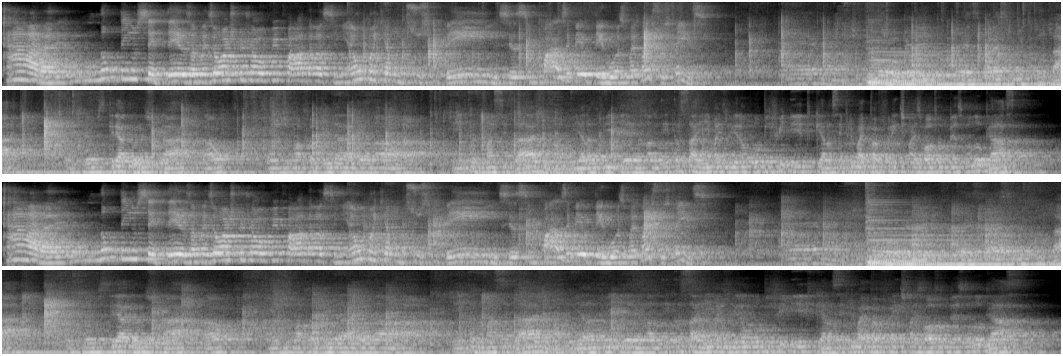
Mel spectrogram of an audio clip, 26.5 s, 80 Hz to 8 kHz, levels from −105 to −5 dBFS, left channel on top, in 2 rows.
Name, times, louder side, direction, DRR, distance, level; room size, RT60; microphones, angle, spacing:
voice 1, 0.0-8.8, equal, 5° left, 2 dB, 0.7 m, -28 dB
sound 1, 3.3-22.3, left 2 dB, 85° left, 1.9 m, -39 dB
voice 2, 9.8-13.4 14.0-16.0 16.5-18.5 18.8-25.9, left 1 dB, 55° left, -1 dB, 2.5 m, -31 dB
Strum, 10.8-17.1, right 1 dB, 55° right, 1.3 m, -33 dB
21.5 x 9.9 x 4.3 m, 2.5 s
head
